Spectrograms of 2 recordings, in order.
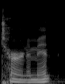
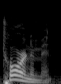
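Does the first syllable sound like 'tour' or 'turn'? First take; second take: turn; tour. First: The first syllable sounds like 'turn'. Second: The first syllable sounds like 'tour'. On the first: The speaker calls it wrong. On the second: The speaker calls it right. "It's T O U R"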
